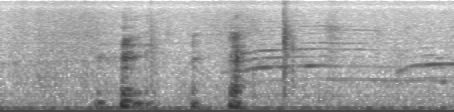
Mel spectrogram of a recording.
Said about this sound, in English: There's a cat fight happening at the screen door.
